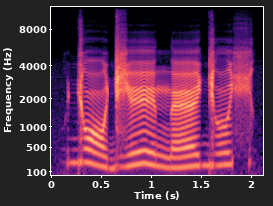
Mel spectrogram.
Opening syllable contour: falling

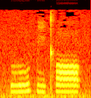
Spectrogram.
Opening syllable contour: rising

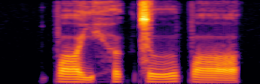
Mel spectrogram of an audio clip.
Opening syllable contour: low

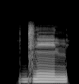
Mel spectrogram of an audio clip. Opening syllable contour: low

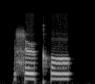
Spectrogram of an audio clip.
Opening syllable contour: high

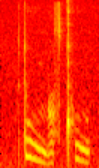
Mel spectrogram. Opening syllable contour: falling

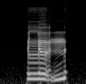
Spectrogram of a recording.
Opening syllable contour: low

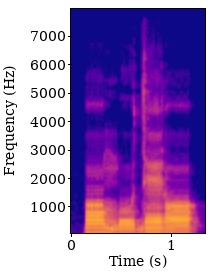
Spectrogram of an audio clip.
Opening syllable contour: high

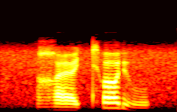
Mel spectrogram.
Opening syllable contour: low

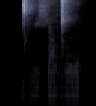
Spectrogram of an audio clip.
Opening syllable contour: rising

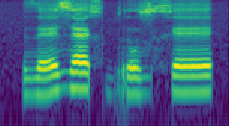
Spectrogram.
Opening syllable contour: rising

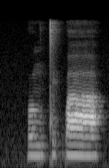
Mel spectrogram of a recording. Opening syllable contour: low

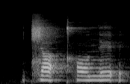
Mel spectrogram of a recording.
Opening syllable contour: high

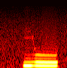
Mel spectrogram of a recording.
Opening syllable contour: low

